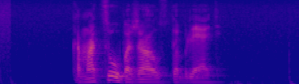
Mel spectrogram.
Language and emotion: Russian, angry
